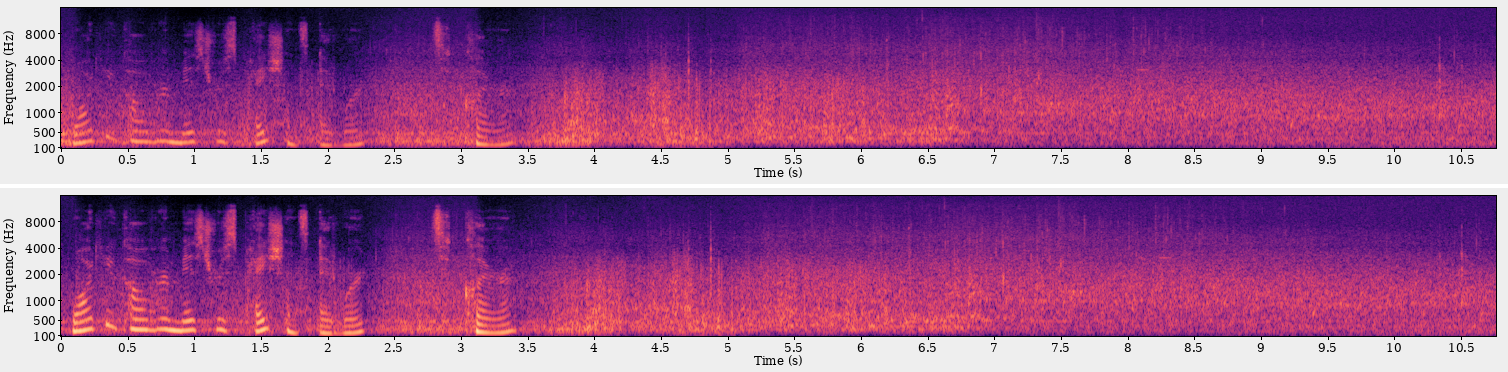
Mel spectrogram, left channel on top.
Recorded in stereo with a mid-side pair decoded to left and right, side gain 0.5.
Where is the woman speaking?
45° right.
